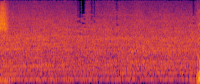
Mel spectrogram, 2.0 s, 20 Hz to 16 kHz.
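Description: Racing karts with IAME X30 125cc two-stroke engines running at speed on track, a steady drone heard under a pause in the commentary.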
